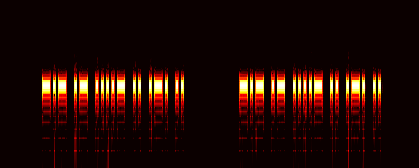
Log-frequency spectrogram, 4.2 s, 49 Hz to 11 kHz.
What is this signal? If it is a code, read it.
Morse code, heard as a keyed tone, about 47 wpm, 700 Hz. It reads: KA4IRI KA4IRI
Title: USA Call Signs - 6 Characters - Repeated 2x - 45wpm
